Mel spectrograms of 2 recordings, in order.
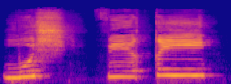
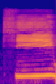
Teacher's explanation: Qaf dari bawah. Tebalkan. Tak nak ki.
